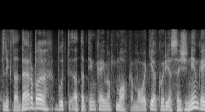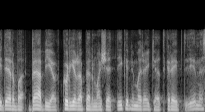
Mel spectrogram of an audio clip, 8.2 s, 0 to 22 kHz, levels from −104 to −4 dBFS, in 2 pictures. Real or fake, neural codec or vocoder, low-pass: fake; codec, 16 kHz, 1 kbps, X-Codec, HuBERT features, trained on LibriSpeech; 7.2 kHz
